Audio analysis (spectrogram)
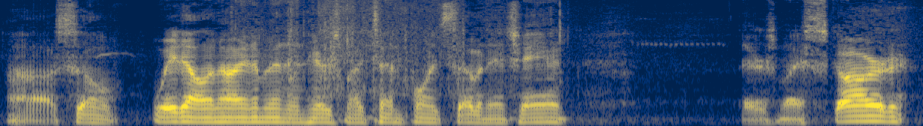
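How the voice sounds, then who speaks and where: A man in his fifties from Iowa with a Midwestern American accent and a scratchy voice, rambling in a halting, repetitive, insistent monologue. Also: fairly low pitch, expressive, gravelly, fairly bright tone. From Iowa, United States. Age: 50s. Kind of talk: rambling self-recorded monologue.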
